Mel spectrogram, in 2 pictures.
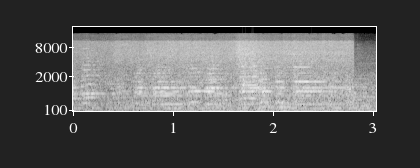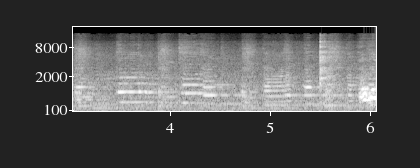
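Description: Meat sizzling in a frying pan over background music. The sizzle stops suddenly about three seconds in, and a few sharp clicks follow.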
